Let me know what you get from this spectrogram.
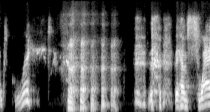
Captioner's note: both laughing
